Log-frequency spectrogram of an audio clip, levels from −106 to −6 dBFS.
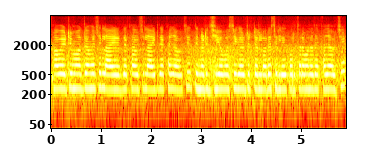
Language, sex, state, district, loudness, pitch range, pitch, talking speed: Odia, female, Odisha, Malkangiri, -13 LUFS, 255-265 Hz, 255 Hz, 150 wpm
